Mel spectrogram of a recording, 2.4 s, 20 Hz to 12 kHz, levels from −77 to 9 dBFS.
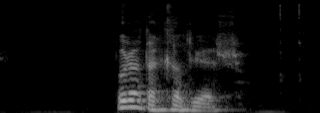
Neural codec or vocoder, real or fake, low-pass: autoencoder, 48 kHz, 128 numbers a frame, DAC-VAE, trained on Japanese speech; fake; 10.8 kHz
